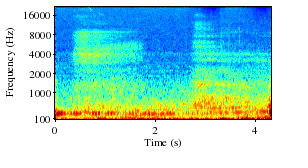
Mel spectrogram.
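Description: A deep breath: a long airy inhale, a brief pause, then a fuller exhale with a low voiced hum underneath, over a steady low background drone.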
